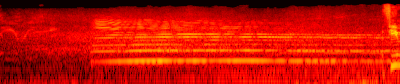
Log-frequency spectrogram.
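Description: A distant train horn sounding one long, steady note, starting about a second in.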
